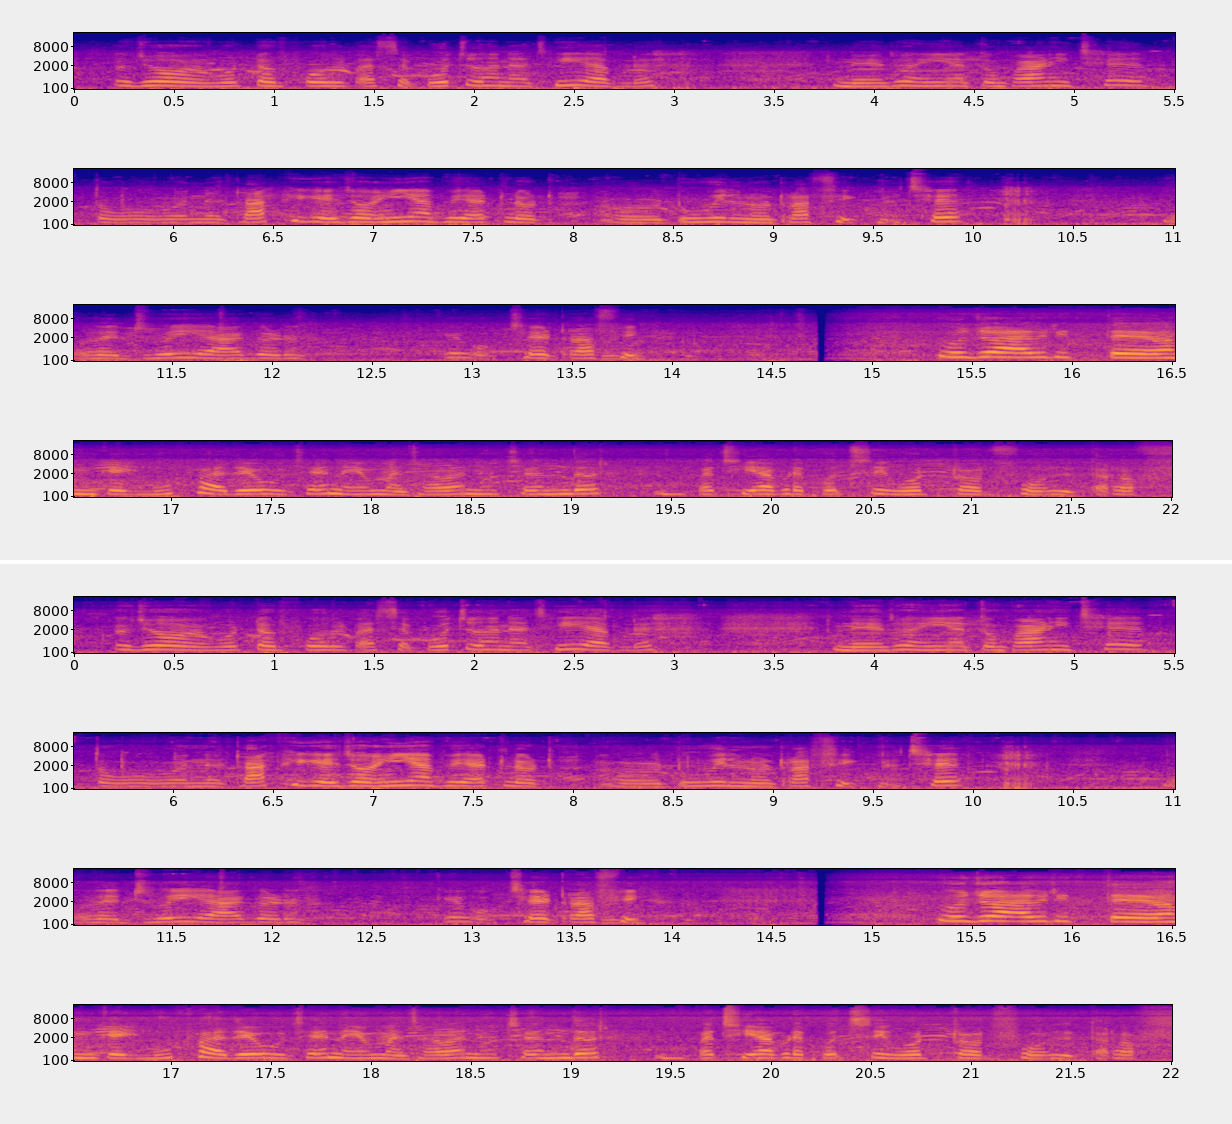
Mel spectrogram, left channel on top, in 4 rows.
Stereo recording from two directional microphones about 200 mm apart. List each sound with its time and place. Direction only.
0.2 s speech: 10° left (ahead or behind)
3.8 s speech: centre (ahead or behind)
15.4 s speech: 10° left (ahead or behind)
